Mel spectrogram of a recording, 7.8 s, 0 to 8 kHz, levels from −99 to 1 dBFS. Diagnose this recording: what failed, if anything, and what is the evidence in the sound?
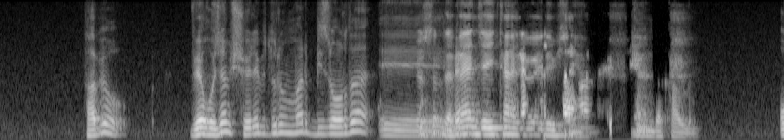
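Speech suppressed in double talk, in the call processing stage. From 4.6 to 6.35 s the speech falls away in pieces, by about 40 dB at its deepest, and again at 6.54 to 6.7 s by about 20 dB. The likely cause is an echo canceller turning down its own talker along with the loudspeaker echo. The waveform shows gapped, collapsed envelopes and the spectrogram shows dark holes.

Echo leak, also in call processing. A copy of the speech returns 576 ms late at 5.19 to 5.45 s, 5.62 to 5.73 s, 6.28 to 6.52 s and 6.7 to 6.91 s. It reaches about speech level, or about 5 dB above, then fades to about 15 and 20 dB below. This likely comes from loudspeaker pickup the canceller missed, and it shows as shifted duplicate patterns.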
